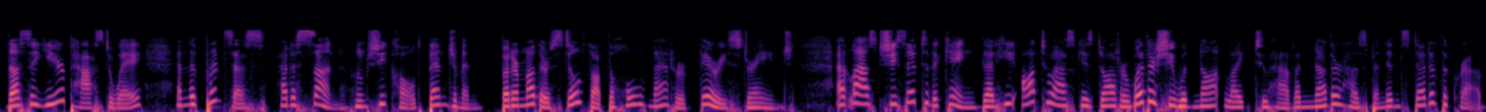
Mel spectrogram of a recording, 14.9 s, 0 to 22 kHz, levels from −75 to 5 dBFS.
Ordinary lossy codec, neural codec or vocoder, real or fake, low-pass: MP3, 32 kbps; none; real; 7.2 kHz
